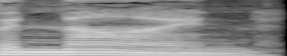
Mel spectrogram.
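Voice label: "benign", US English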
